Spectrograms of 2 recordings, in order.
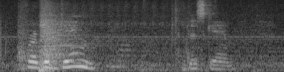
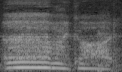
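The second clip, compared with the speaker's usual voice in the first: exasperated whisper; 3 semitones lower, 7 dB quieter, slower than usual. Real, not acted. Exasperated at brother.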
